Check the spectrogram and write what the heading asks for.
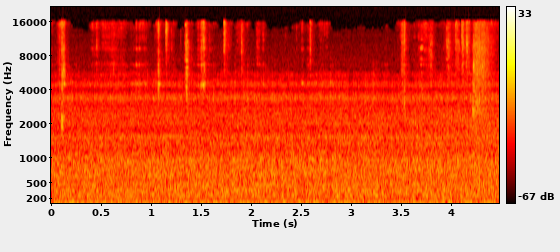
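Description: Steady low hum inside a parked car, with a few faint small clicks from a china saucer being handled.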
